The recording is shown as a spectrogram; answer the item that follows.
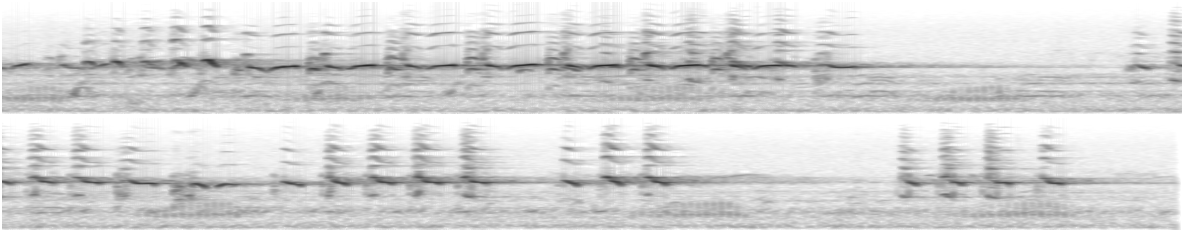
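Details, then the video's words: Common greenshank calling loudly in bursts of rapid ringing, slightly buzzy notes, several seconds long, separated by short pauses, repeated about two to three times a second. "صوت الطيطوي اخضر الساقGreen shank sound _call"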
